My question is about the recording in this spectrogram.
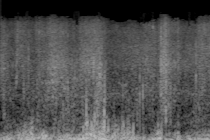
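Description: Footsteps in fresh snow, a few steps about half a second apart, under steady wind rumbling on the microphone.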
